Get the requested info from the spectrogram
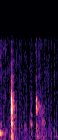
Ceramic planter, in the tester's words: you can hear it when you tap it a little bit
